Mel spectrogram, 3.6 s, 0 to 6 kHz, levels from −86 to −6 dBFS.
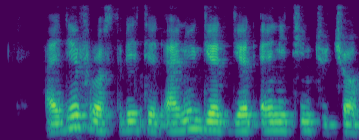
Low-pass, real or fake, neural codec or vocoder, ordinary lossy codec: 5.4 kHz; real; none; none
